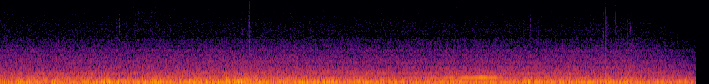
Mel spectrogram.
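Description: Car driving, heard from inside the cabin: a steady low rumble of engine and tyre noise. A brief steady hum comes in about nine seconds in, and the sound cuts off suddenly at the end.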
